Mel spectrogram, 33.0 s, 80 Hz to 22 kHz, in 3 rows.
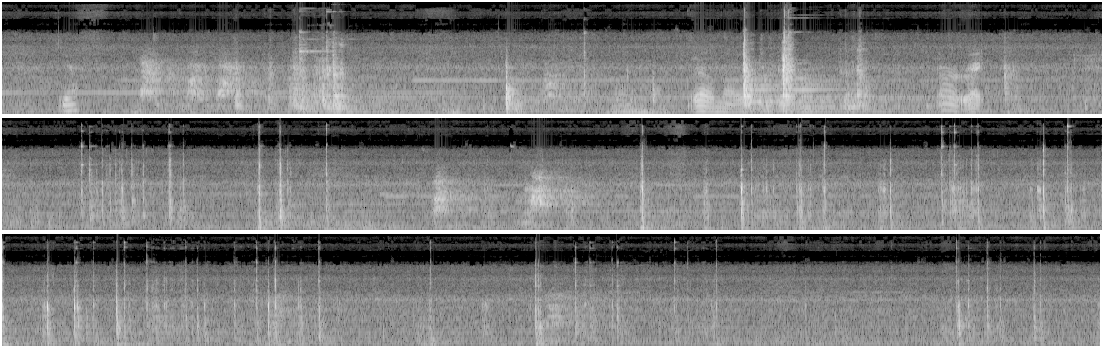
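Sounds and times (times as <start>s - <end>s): metallic clicks of hand tools: 11.8s - 12.9s, 18.4s - 25.3s.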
